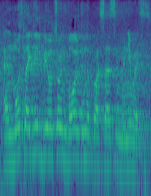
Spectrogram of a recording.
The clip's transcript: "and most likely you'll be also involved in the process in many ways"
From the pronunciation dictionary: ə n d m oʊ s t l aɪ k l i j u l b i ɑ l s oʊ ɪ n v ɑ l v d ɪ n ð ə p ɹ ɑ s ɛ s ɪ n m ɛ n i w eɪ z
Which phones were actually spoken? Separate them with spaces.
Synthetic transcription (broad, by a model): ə n d m oʊ s t l aɪ k l i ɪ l b i ɑ l s oʊ ɪ n v ɑ l v d ɪ n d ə p ɹ ɑ s ɛ s ɪ n m ɛ n i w eɪ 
